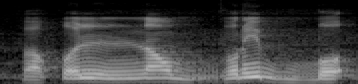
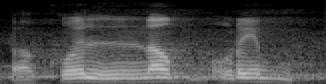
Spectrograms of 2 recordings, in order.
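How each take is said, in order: First: The b sound is bounced with a release. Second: The b sound merges straight into the next. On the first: The speaker calls it wrong. "enggak usah dikolkolain meskipun ba ini huruf qalqalah. Jadi enggak boleh" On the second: The speaker calls it right. "Langsung aja masukin"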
